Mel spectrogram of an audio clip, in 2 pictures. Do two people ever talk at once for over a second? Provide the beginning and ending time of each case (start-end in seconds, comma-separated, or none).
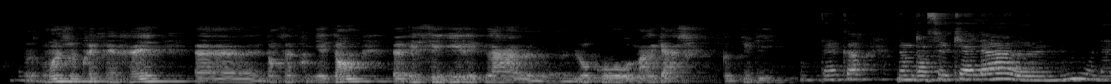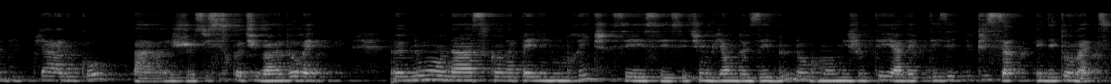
none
